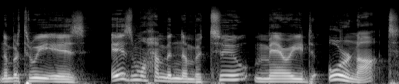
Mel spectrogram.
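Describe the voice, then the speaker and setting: A man at a fairly high pitch with a dark, mellow tone, very wide pitch swings and a fairly slow pace, on a very clean recording with a silent background. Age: 20s. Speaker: Darija teacher. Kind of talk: lesson intro to learners.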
